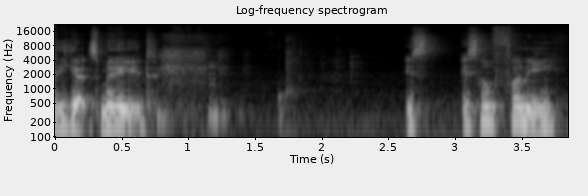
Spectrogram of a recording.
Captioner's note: snickers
